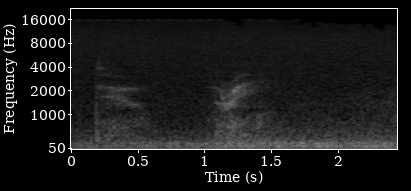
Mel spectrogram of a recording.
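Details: Posterior thorax auscultated with the stethoscope diaphragm while the patient whispers "one, two, three": two faint, muffled whispers with indistinct words over a low steady hiss. These are normal transmitted whispered voice sounds, with no whispered pectoriloquy.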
